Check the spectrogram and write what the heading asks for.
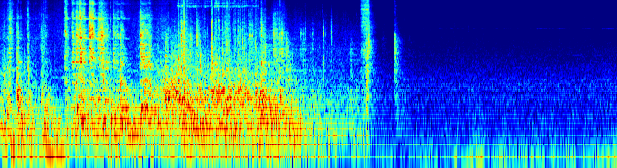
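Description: Plastic dumpster lid dragged down and banging shut, two sharp knocks a little past halfway in. After them only a low, muffled rumble is left.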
